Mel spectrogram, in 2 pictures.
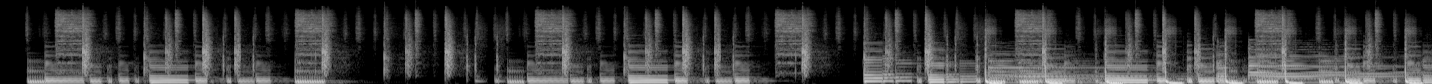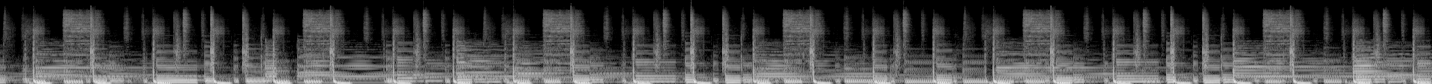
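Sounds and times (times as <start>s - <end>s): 
picked bass: 0.3s - 3.5s, 5.0s - 7.8s, 8.6s - 28.6s.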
